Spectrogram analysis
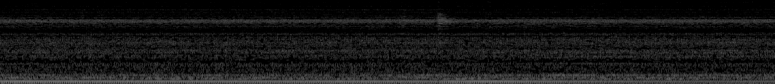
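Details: Steady low mechanical hum with a constant high whine from a running oxygen concentrator under repair for no oxygen output, during leak checks; compressor noise.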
